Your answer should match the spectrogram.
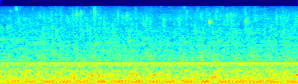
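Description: Aquarium filtration running: a steady trickle of moving water with a constant low electrical hum from the pumps.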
